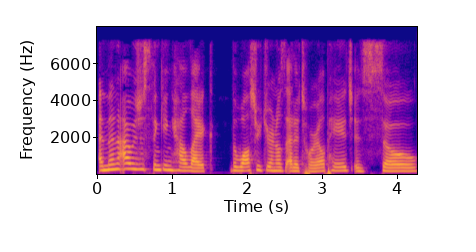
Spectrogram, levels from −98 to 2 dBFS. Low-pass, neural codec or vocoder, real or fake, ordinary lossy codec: 7.2 kHz; none; real; MP3, 64 kbps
